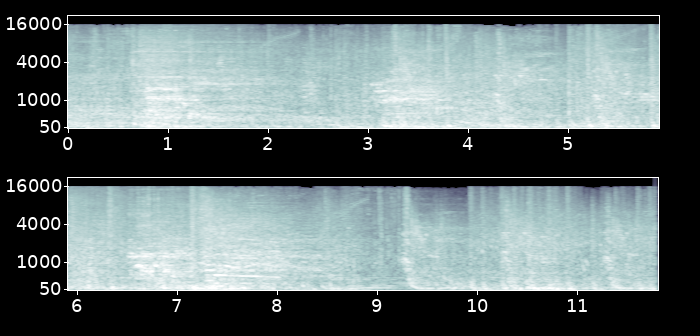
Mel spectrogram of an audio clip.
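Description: Energy weapons fire in bursts with sharp zaps.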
